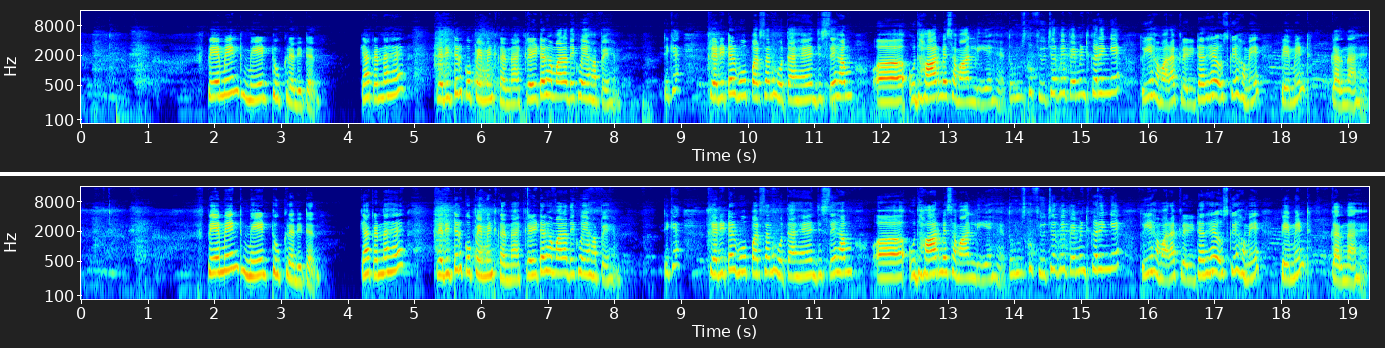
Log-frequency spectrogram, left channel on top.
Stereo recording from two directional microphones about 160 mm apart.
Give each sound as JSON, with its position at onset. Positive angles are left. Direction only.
{"t": 1.7, "sound": "a woman's voice", "side_deg": -50}
{"t": 6.7, "sound": "a woman's voice", "side_deg": -30}
{"t": 14.8, "sound": "a woman's voice", "side_deg": -20}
